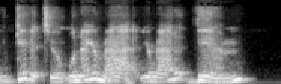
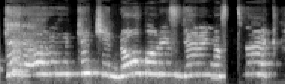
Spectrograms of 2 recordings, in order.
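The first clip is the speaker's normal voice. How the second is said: much higher hammed-up frantic mom rant; mock exasperated mom. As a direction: play a fed-up mom banishing kids from the kitchen. Mom snapping at snacking kids.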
